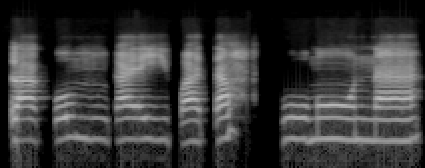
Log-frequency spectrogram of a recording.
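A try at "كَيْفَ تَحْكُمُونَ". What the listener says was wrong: Nah-nya pendek.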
